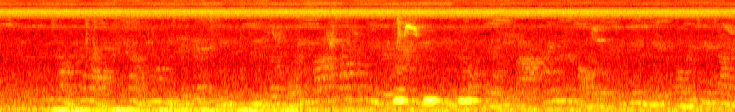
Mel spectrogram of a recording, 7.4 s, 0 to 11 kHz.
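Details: Greater coucal recorded on 4 August 2022, giving a short series of three deep, hollow hoots about four seconds in, evenly spaced and low-pitched, over a steady low rumble and faint insect hum.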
